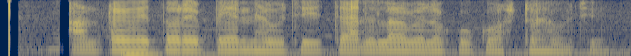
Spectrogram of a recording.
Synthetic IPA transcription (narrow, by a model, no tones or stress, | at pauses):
aɳʈɔbʱit̪ɔɾepenɦewt͡ʃʰit͡ʃalelabelɔkukɔsʈɔɦewt͡ʃʰi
